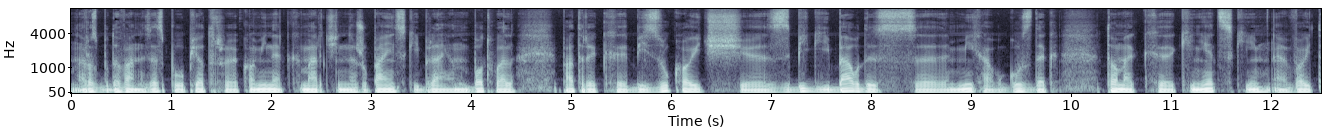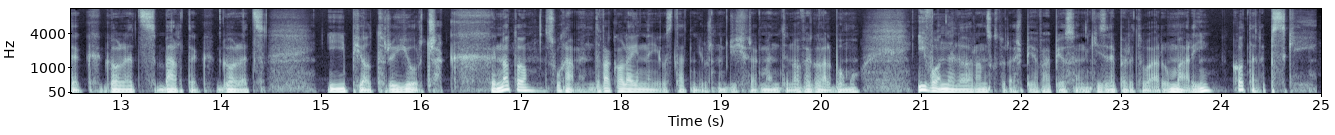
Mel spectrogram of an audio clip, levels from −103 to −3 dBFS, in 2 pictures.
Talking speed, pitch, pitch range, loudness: 110 wpm, 80 Hz, 75-90 Hz, -16 LUFS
